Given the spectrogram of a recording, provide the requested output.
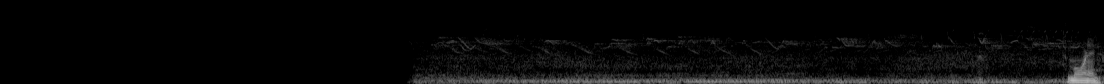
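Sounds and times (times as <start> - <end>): birds chirping: 4.1 - 11.0
steady low hum: 4.1 - 11.0.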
